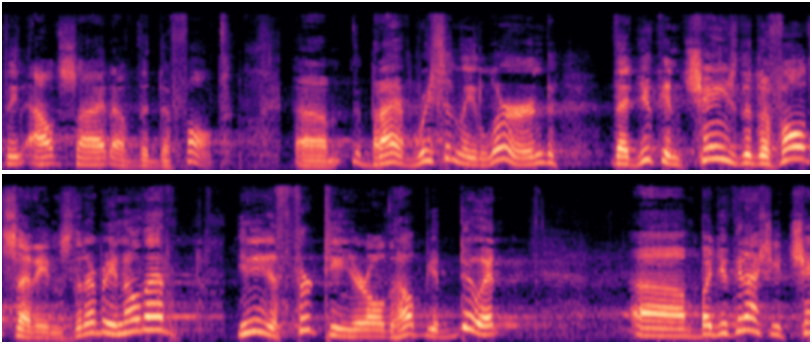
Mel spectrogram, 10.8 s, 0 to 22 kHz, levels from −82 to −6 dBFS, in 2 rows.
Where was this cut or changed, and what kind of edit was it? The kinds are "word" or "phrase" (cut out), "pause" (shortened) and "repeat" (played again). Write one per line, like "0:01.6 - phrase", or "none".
0:01.8 - pause
0:06.9 - pause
